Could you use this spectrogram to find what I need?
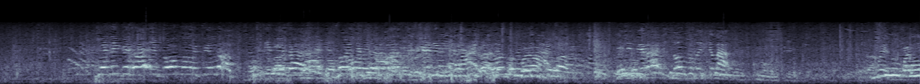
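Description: A crowd of men and women talk loudly and over each other close by.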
